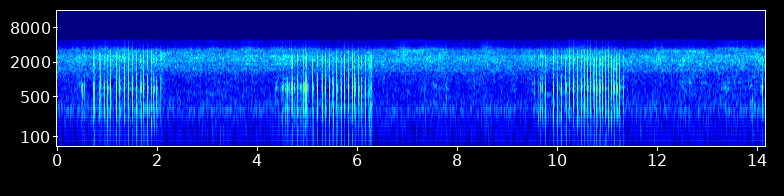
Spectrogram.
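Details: A Pug puppy asleep and snoring: three rattling, fluttery bursts of rapid pulses, each lasting about one and a half seconds, recurring roughly every four to five seconds over a steady background hiss.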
